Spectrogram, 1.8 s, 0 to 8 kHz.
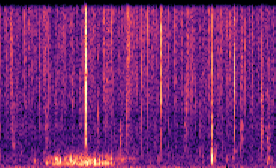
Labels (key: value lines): label: biophony, growl
recorder: SoundTrap 600 or HydroMoth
